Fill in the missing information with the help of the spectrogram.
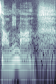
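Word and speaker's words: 草泥马: It's pronounced Cao Ni Ma.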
